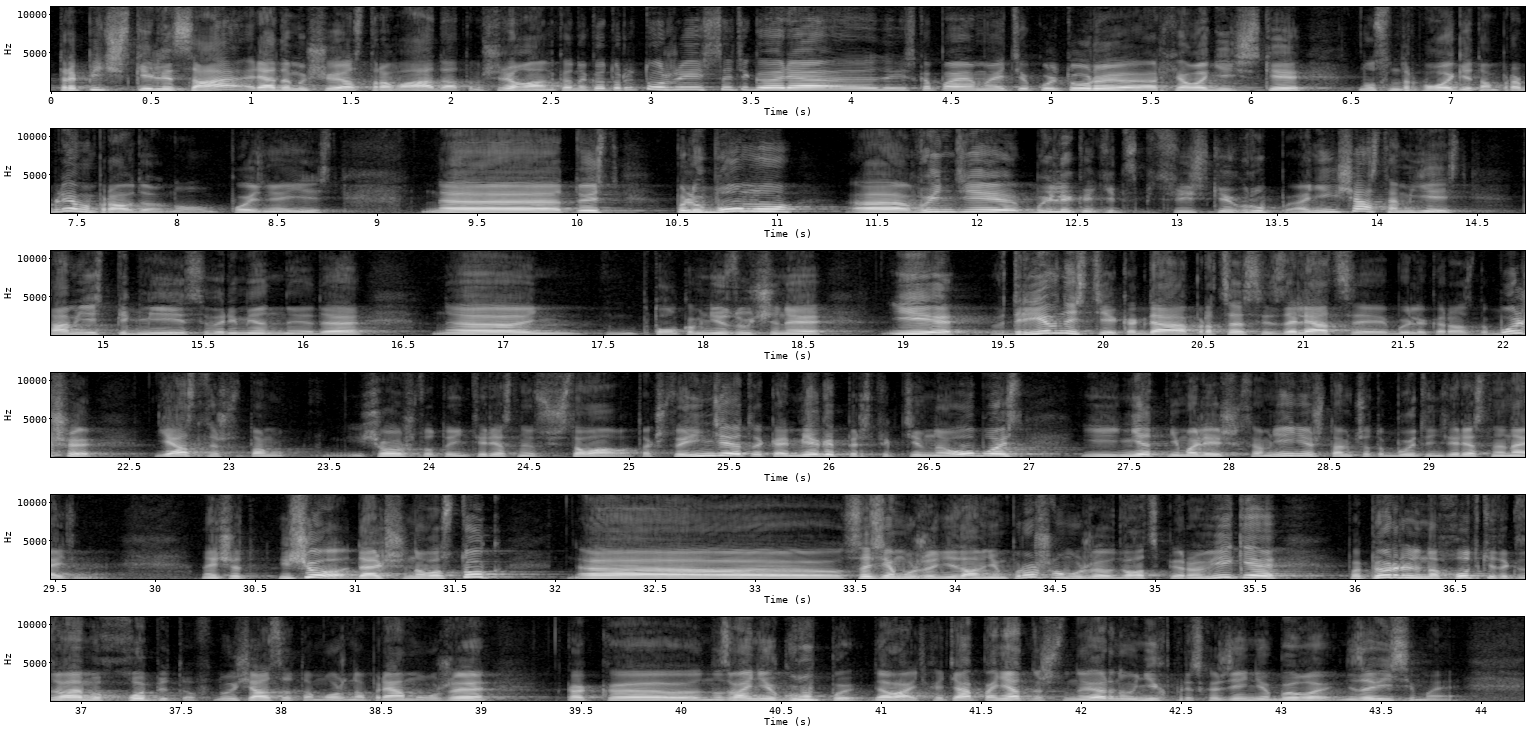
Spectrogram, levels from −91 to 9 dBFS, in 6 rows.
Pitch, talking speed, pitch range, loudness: 165 Hz, 165 wpm, 140-195 Hz, -15 LUFS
